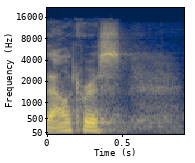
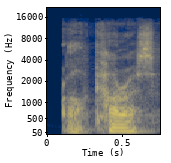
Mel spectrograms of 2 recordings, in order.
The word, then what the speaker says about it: Alcaraz: Again, this is Alcaris. Alcaraz, as my name is technically supposed to be pronounced, but no one ever says it right.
